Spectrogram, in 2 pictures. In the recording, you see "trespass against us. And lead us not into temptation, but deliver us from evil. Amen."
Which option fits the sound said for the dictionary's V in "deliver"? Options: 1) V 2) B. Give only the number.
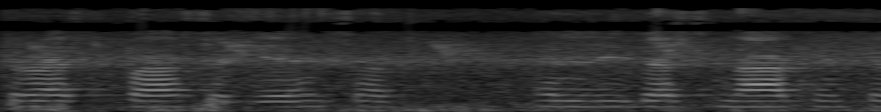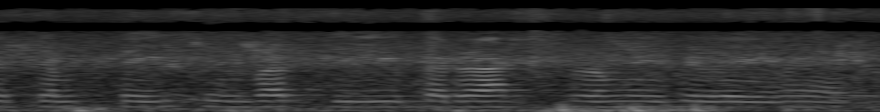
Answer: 2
